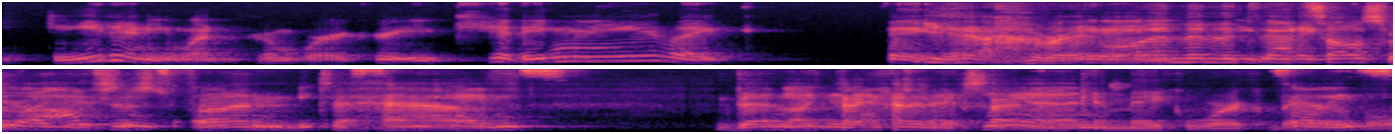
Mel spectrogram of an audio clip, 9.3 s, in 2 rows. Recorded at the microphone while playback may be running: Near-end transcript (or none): none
